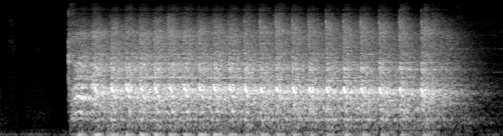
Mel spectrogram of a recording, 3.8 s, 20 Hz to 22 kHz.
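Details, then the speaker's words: 2008 Yamaha FZ1 after oil/water pump and clutch replacement, cranking to prime new oil pump after sitting a long time: starter turns slowly and laboriously, about three strokes a second, then fades; weak, dying battery, no oil light seen. "Yep. Battery is dying. This thing's been sitting for some time."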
